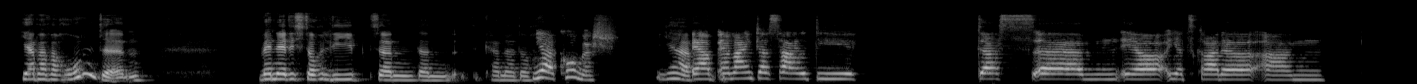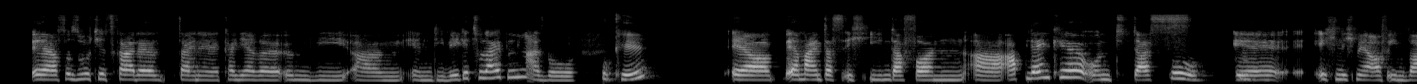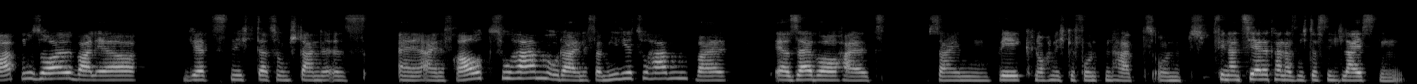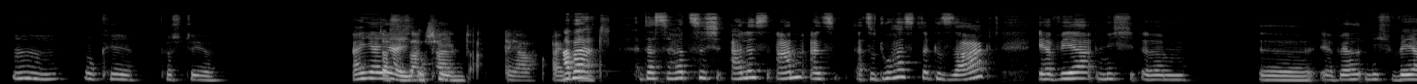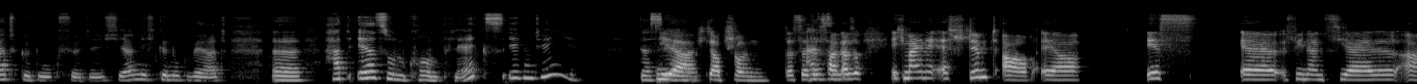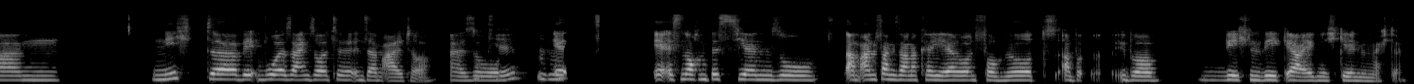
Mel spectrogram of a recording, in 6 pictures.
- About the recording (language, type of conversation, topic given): German, unstructured, Wie zeigst du deinem Partner, dass du ihn schätzt?
- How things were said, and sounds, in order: other background noise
